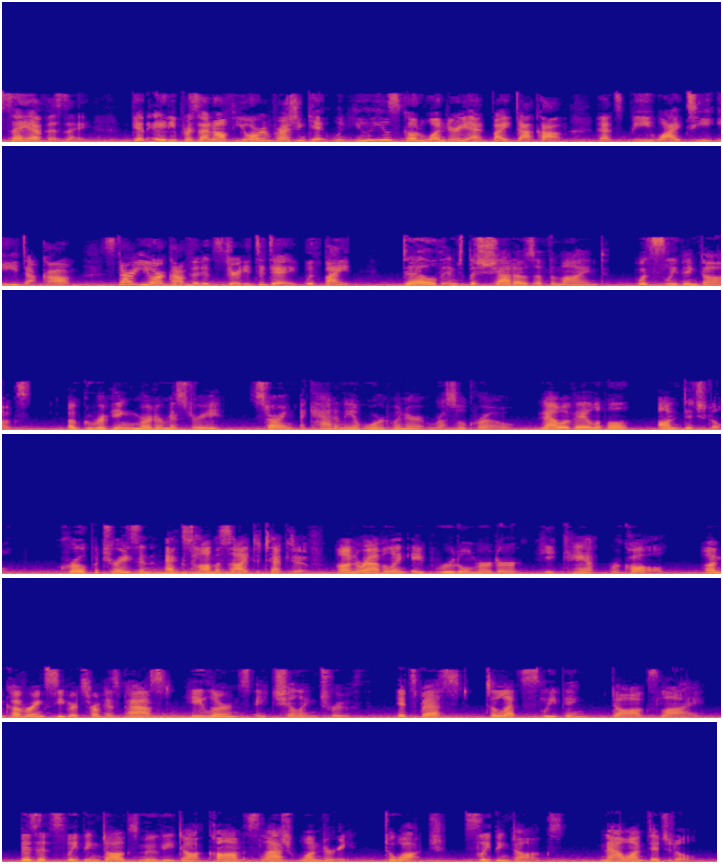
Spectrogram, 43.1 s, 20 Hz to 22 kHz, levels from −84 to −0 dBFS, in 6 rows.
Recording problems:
garbled, watery; badly; nothing above 7.5 kHz
wind noise on the microphone; occasional gusts; 15 dB below the speech
abrupt cut into speech; at the start

